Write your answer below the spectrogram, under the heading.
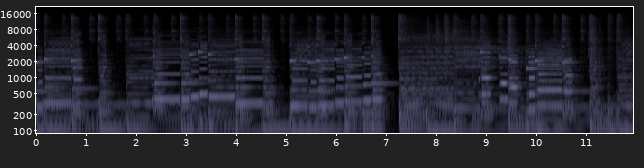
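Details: Light keyboard music with bright, tinkling piano-like notes in a bouncy rhythm, briefly pausing midway, and no animal sounds.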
